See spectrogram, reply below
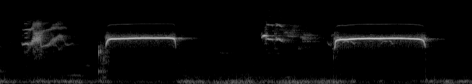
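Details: Kacer, the Oriental magpie-robin, in full song with tail spread: a rough scratchy phrase, then a long flat whistle, repeated, each whistle held nearly a second against a soft low rumble.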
